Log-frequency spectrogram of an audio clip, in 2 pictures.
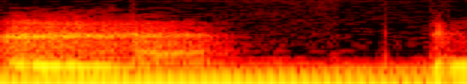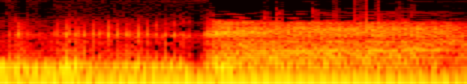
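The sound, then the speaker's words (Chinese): A voice imitates the loud snoring of the character Li Kui: a long rasping inhale, a pause, then a rougher rumbling snort and another drawn-out snore, heavy, with no talking. “不知道啊，就那黑不溜秋黄头发那大个子，这呼噜谁受得了啊？”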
